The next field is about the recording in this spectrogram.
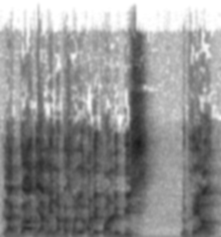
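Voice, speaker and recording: A man telling an animated story on a live stream, talking straight to his viewers. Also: high voice, normal speed, roomy sound. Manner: animated, addresses viewers directly.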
